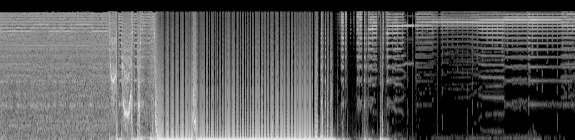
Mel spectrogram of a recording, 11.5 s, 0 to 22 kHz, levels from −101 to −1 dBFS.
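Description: Periodic USB or driver dropouts run from 1.06 to 11.45 s in this sound recording: something stalls the audio path every 0.1 s, blanking roughly a millisecond each time into regular ticks.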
